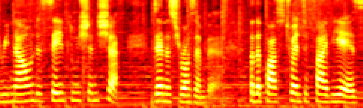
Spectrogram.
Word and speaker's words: Rosembert: Rosembert. That's how it's pronounced.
